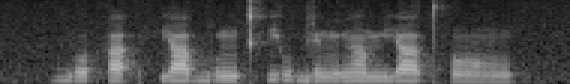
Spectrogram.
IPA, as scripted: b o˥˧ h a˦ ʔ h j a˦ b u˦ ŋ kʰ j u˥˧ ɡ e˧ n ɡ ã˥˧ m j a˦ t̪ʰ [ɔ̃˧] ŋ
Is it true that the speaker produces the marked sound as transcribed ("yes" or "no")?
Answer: no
